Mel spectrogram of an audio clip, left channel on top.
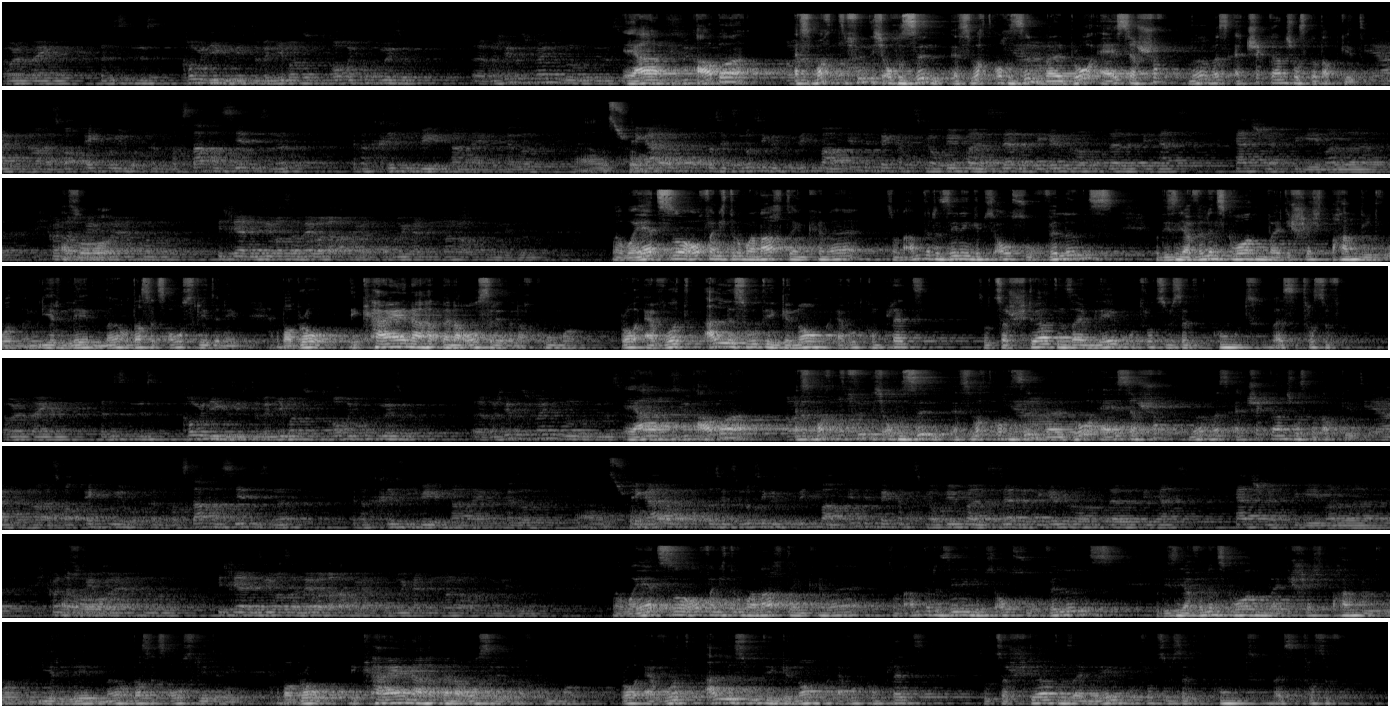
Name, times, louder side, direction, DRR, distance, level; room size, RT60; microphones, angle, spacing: voice 1, 0.0-4.2 4.7-7.1 7.8-8.8 10.0-10.5 13.5-16.8 17.4-19.3 20.2-25.8 26.2-29.6 29.9-33.5, equal, 5° left, -5 dB, 1.6 m, -40 dB
voice 2, 6.2-7.5 7.9-13.6 19.6-20.4 28.4-28.9 33.9-36.4 36.6-38.9 39.3-47.4 47.8-50.8 51.5-55.0, left 4 dB, 75° left, 8 dB, 0.5 m, -28 dB
11.0 x 7.5 x 5.4 m, 2.7 s
head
